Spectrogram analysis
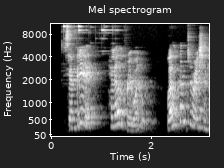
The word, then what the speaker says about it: Привет: Всем привет!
